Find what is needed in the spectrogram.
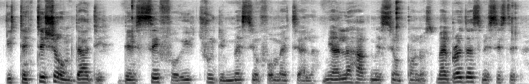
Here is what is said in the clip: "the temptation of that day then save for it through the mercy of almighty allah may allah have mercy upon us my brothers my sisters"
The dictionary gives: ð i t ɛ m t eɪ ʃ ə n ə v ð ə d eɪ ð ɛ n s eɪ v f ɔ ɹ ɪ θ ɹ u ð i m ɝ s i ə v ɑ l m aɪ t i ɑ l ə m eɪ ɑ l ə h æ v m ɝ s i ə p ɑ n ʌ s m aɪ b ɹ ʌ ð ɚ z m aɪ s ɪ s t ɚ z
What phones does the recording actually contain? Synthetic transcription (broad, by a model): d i t ɛ m t eɪ ʃ ə n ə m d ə d eɪ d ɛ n s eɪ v f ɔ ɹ ɪ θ ɹ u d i m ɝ s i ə f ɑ m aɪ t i ɑ l ə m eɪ ɑ l ə h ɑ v m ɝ s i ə p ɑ n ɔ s m aɪ b ɹ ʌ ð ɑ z m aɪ s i s t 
